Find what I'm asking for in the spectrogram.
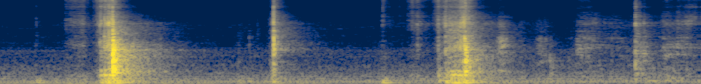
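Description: Knife chopping purple onions on a board, two firm blows followed by a few lighter taps, close and clear with no talk.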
